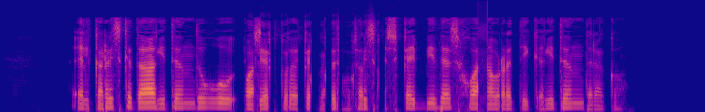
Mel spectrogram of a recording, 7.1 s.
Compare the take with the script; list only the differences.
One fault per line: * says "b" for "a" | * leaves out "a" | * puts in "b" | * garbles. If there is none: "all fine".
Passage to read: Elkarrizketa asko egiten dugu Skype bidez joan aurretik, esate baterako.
* leaves out "asko"
* garbles
* says "egiten" for "esate"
